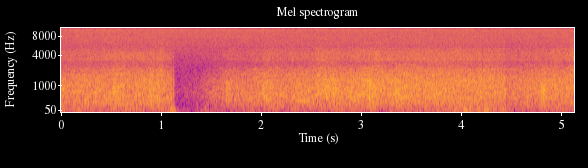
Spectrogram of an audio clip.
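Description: Passenger train rolling along the track, heard from aboard a railroad car: a steady rumble of wheels and car body. The sound drops out suddenly for a moment about a second in, then comes back.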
